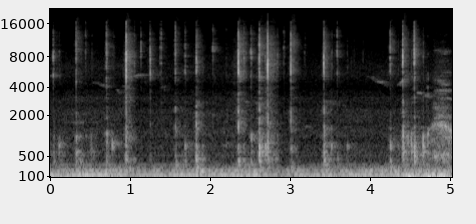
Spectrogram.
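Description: Typing on a computer keyboard into the Chrome search bar, a quick irregular patter of close, crisp key clicks that runs on alone.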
